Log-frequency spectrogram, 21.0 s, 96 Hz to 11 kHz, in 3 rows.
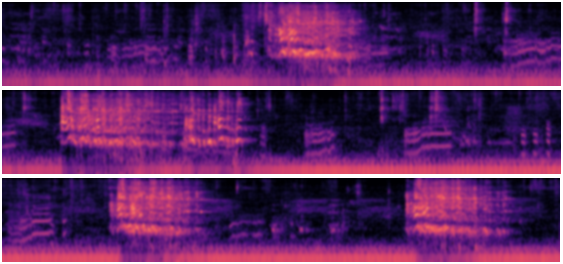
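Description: A flock of laying hens foraging, with four loud calls of about a second each from birds close by, about 3, 8, 15 and 19 seconds in. Softer clucking runs between the calls, over a steady low hum.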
